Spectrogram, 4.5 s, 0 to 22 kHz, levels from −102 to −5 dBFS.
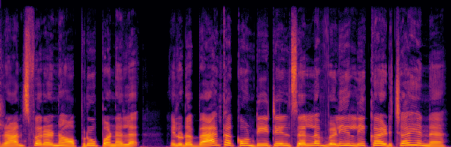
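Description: No faults to report in this speech recording.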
